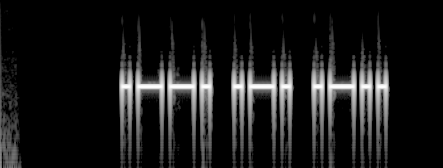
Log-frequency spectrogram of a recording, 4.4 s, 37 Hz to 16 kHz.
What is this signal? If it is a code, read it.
Morse code, heard as a keyed tone, about 15 wpm, 700 Hz. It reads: PRL
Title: USA Call Sign Postfixes - 3 Letters 15wpm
